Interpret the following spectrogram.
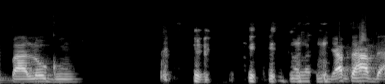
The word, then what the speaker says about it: Balogun: pronounce it? It's Balogun.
